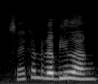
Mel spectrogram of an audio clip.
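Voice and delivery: ordinary talk, nothing marked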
